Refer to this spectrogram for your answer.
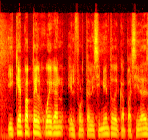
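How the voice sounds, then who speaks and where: A man with a Mexican accent at a moderate pace, fairly even intonation, on a very clean recording with a silent background. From Mexico. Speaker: panel moderator. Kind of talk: panel discussion.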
